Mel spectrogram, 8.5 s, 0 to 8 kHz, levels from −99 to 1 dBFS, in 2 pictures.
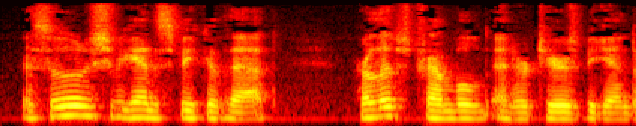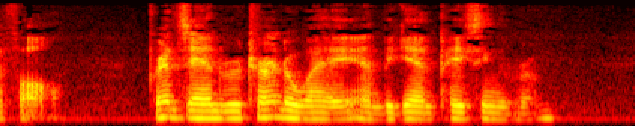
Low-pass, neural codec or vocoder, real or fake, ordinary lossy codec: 7.2 kHz; none; real; MP3, 32 kbps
